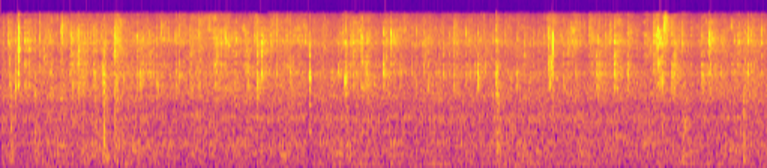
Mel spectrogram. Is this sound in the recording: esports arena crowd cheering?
no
